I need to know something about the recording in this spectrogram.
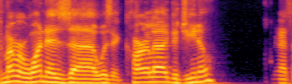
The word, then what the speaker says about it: Carla Gugino: not one kiss member one is was it carla Gugino that's how you pronounce her name and then okay so in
